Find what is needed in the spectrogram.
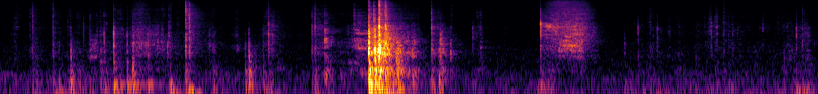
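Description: Cardstock being handled and folded by hand, with small rustles and scrapes. A sharp knock a little before halfway, then a brief rubbing hiss of paper about five and a half seconds in.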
